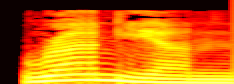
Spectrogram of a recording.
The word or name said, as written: ronion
